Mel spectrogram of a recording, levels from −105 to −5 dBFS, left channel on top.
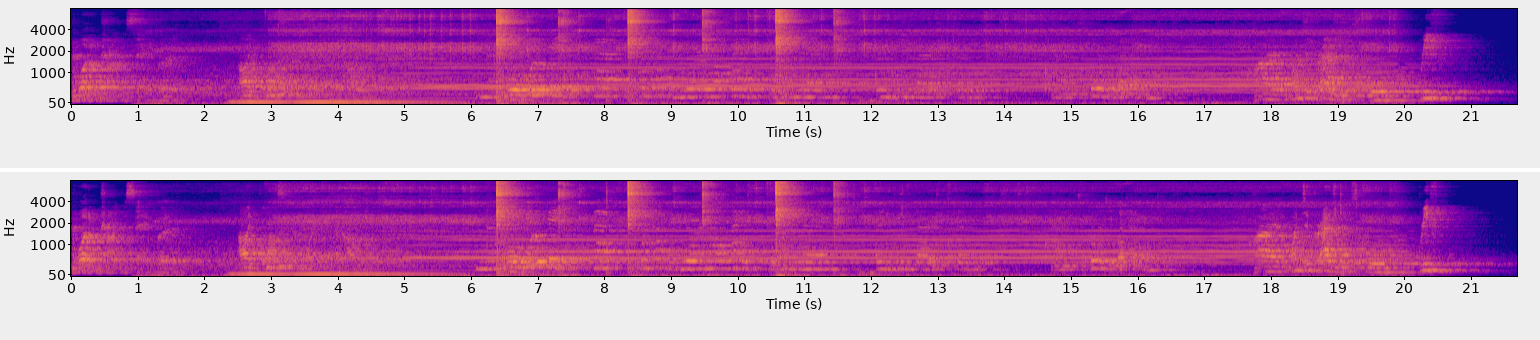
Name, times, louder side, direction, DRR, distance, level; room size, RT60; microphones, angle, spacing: voice 1, 0.0-1.6 2.5-3.1 3.4-3.6 3.9-4.5 6.5-7.0 12.2-12.5 13.9-14.0 17.7-19.8 20.2-20.5, equal, 50° right, 0 dB, 1.1 m, -43 dB
sound 1, 0.9-19.9, left 1 dB, 70° left, 1.0 m, -50 dB
sound 2, 2.3-6.4, left 1 dB, 15° left, 0.5 m, -47 dB
sound 3, 5.9-6.7 7.0-11.9, right 1 dB, ahead, 1.0 m, -36 dB
voice 2, 6.1-7.4 7.8-8.1 8.5-11.4 12.1-13.7 14.7-16.3, right 2 dB, 85° right, -1 dB, 0.7 m, -47 dB
7.6 x 6.6 x 3.0 m, 2.7 s
head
